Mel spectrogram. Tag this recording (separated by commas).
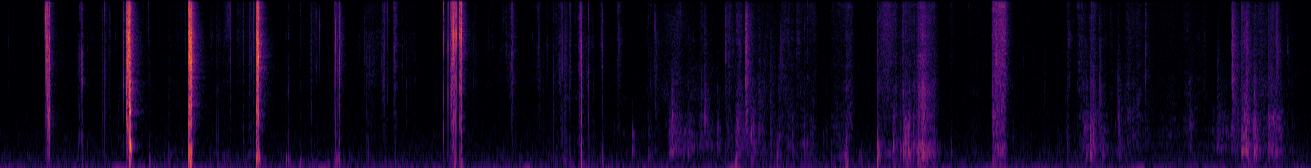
duct tape, home sounds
